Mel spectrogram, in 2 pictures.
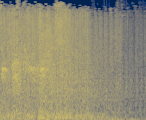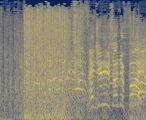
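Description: German gunfire and shelling in the strategy game Company of Heroes: dense, continuous volleys of rifle and machine-gun fire with booming impacts, briefly easing before resuming, then whistling shells near the end, with voices over the battle.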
